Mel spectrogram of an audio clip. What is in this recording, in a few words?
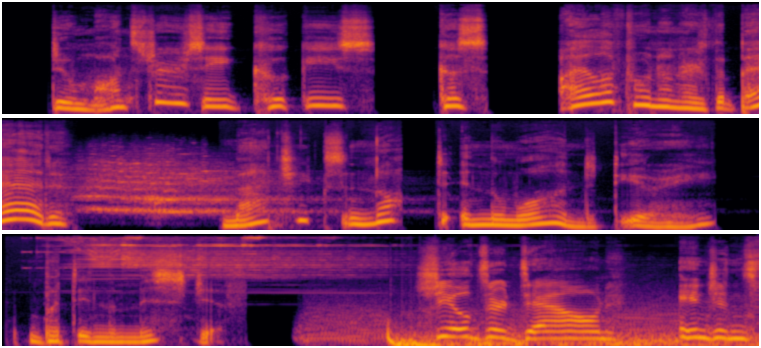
female voiceover character voices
